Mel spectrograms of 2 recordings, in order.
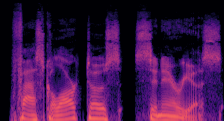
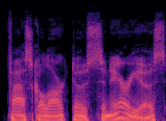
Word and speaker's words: Phascolarctos cinereus: of the common koala, which is Phascolarctos cinereus. And yes, I'm using a basically English pronunciation, even though this name is partly based on Greek and Latin, because I don't want to be too much of a language geek at the moment.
